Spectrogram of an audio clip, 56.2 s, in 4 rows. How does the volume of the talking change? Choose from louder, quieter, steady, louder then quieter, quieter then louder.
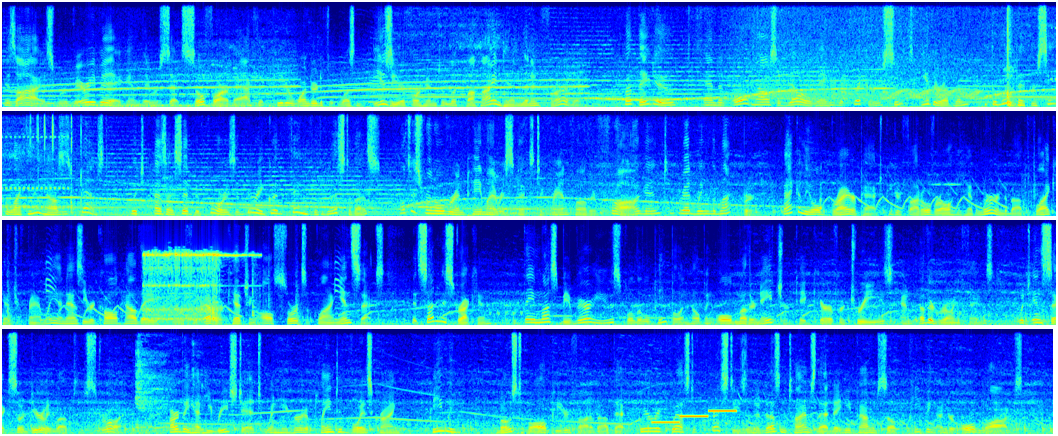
steady.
